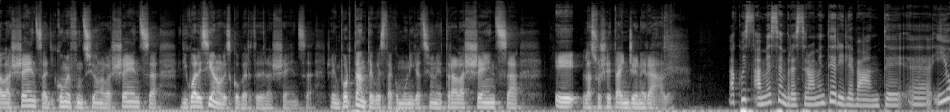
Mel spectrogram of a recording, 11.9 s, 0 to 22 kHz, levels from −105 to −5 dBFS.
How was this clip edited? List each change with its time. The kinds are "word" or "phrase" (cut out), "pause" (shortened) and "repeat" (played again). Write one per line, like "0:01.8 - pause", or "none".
0:07.3 - word
0:09.4 - word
